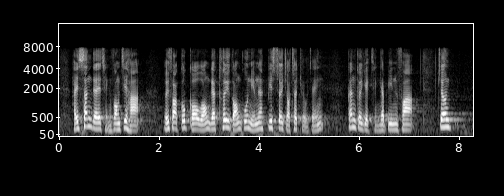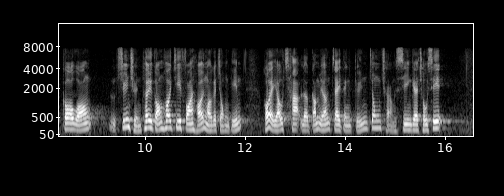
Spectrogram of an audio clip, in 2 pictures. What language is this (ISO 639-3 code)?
yue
